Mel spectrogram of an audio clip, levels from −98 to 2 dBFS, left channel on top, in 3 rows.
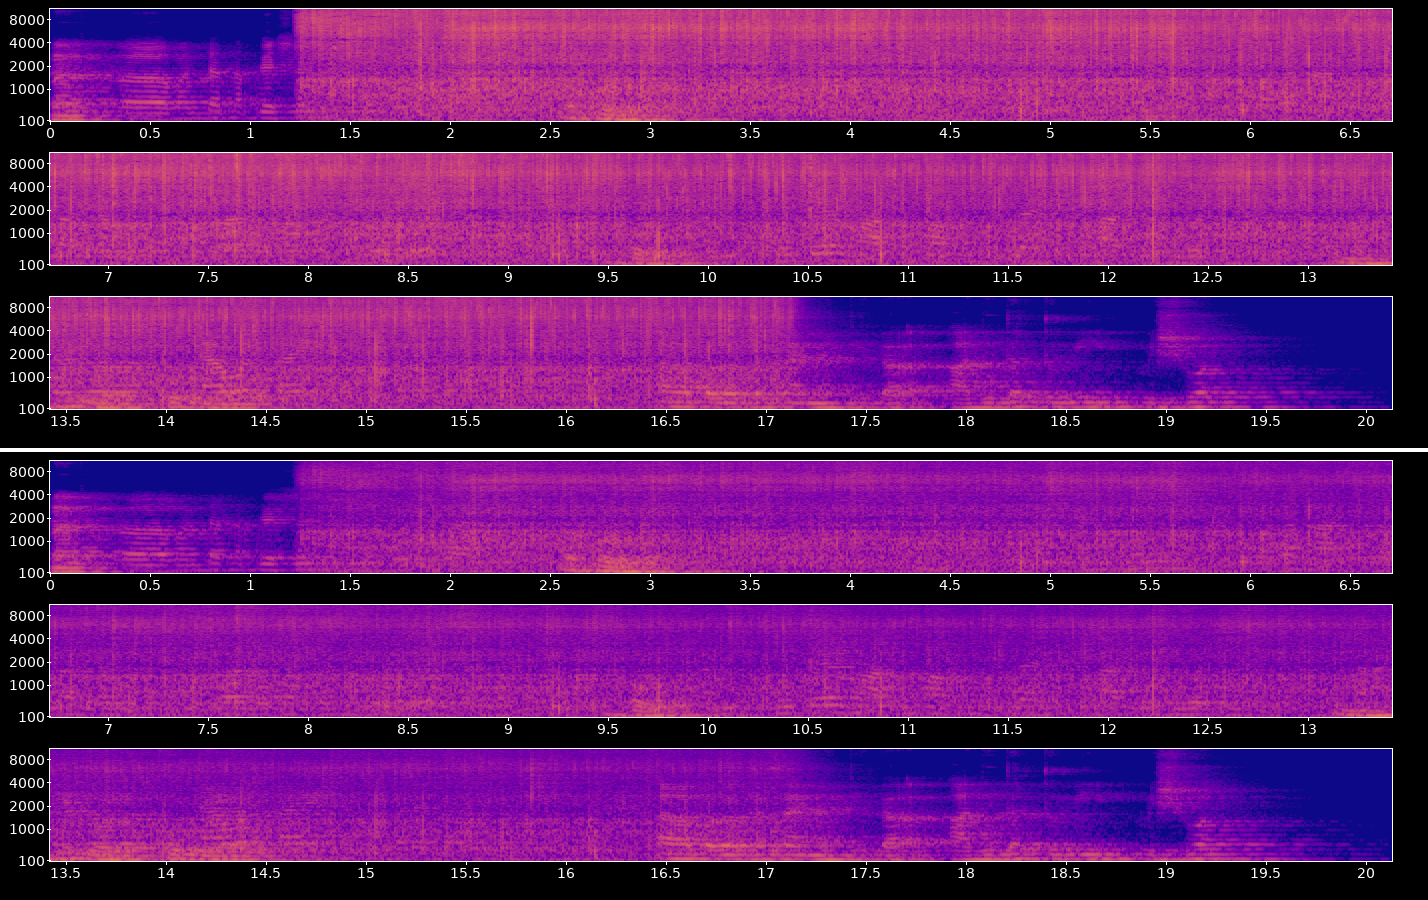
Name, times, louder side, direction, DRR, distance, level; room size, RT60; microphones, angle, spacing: voice 1, 0.0-2.3 4.3-4.7 5.1-9.4 10.0-12.8 13.4-13.9 14.2-16.2, left 3 dB, 60° left, 4 dB, 1.2 m, -52 dB
sound 1, 1.2-17.2, left 13 dB, 85° left, 0.5 m, -36 dB
voice 2, 2.5-3.1 9.5-9.9 13.1-14.4 16.2-19.2, equal, 5° right, -3 dB, 2.8 m, -44 dB
14.5 x 9.2 x 6.6 m, 1.3 s
head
